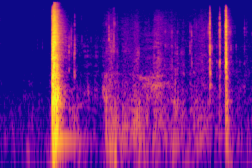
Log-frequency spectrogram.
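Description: One loud, sharp blast from a shotgun rings out, then a mechanical rustle follows and two quick metallic clicks come at the end as the gun is handled.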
